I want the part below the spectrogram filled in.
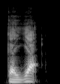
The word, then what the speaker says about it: kaya: These feasibility questions feature the word kaya. Kaya Kaya. Kaya is spelled as K A Y A. Note the glottal stop at the last vowel.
